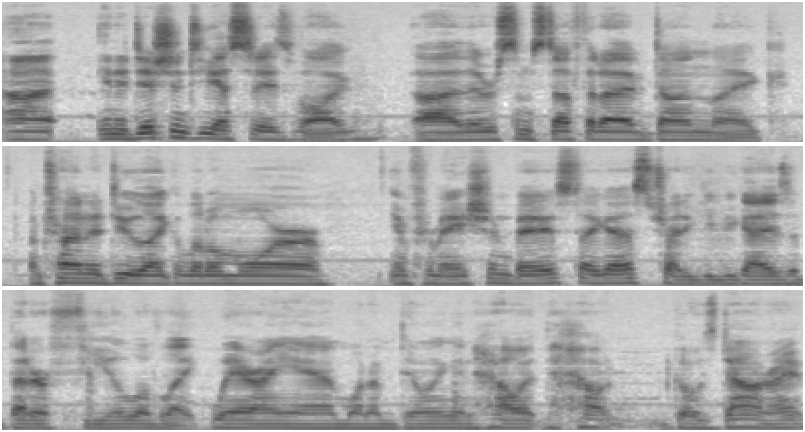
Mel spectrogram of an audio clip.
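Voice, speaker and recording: Against light background noise, a man with a normal speaking voice talks at fairly low pitch and a fairly quick pace with fairly even intonation. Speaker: travel vlogger. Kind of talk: casual vlog chat. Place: car.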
